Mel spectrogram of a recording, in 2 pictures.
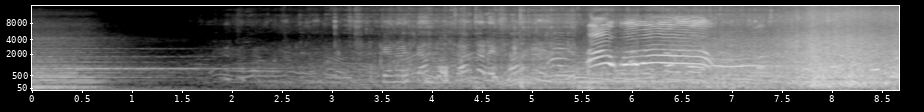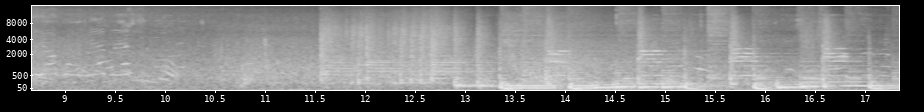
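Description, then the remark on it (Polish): Beach ambience on the north coast of Jamaica, 100 km from Kingston, with Caribbean Sea waves washing in and broad surf noise, while a small group of sunbathing tourists chatter and children's voices rise over it, and rhythmic music thumps in later. “północnej części Jamajki, 100 km od Kingston, grupa turystów zażywa słońca i cieszy się karaibskim morzem.”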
